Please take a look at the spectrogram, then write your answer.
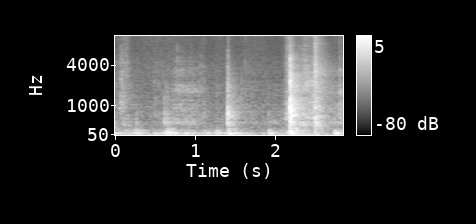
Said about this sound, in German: Und während diese Pfanne sich erhitzt, schneide ich zum Beispiel jetzt auch mal schnell die Zucchini in kleine Würfelchen. Dann ist auch das erledigt.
